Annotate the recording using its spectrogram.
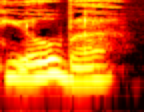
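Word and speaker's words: Yahweh: humarap kay Yahwe o ang pinakatama pong bag bigkas ng pangalan ng ating Diyos Ama ay Yahwe. Tinatawag din po siyang Jehova Jehova dahil sa marami po tayong mga iba-ibang lenggwahe.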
